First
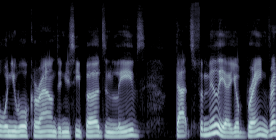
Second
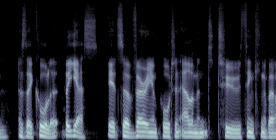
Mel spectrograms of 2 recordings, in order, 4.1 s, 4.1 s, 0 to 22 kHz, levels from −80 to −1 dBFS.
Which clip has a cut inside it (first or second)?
second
